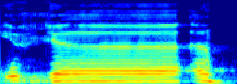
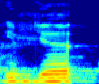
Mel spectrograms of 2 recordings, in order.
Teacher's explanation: hukumnya mad wajib muttasil, dipanjangkan 4 sampai 5 harokat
